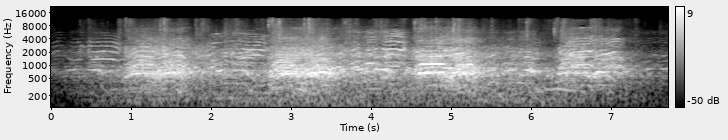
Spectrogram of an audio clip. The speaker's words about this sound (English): What you just heard are the sounds of crowds outside the courthouse in Hong Kong cheering for the activists.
